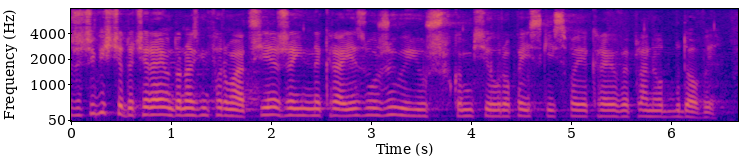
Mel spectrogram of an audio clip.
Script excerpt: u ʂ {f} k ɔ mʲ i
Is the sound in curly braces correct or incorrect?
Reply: correct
